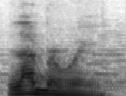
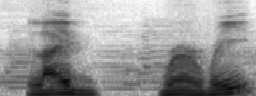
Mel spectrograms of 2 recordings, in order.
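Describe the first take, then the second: First: One sound in the word is dropped. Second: Every sound in the word is pronounced. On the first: The speaker calls it right. "menghilangkan satu suara" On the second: The speaker calls it wrong. "bukan library"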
